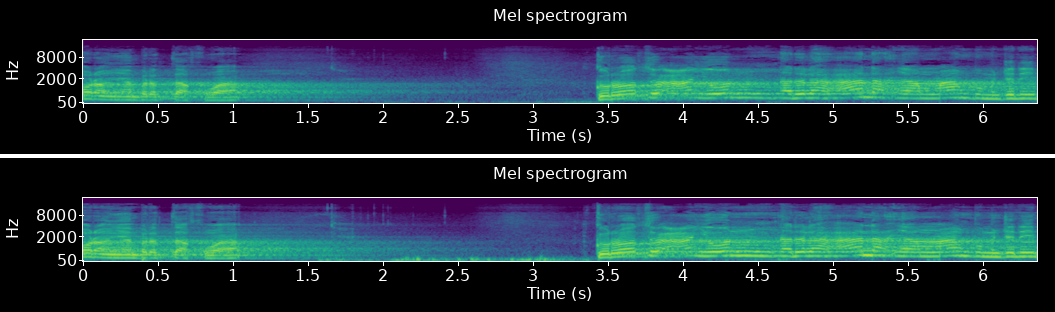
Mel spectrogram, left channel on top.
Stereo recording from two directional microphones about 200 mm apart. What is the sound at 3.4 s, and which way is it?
A man's voice, 35° right (ahead or behind).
